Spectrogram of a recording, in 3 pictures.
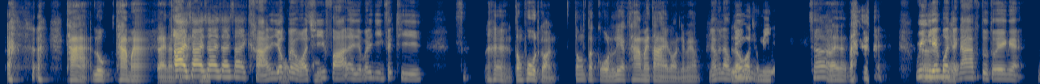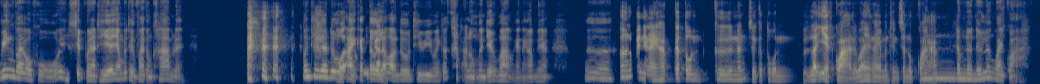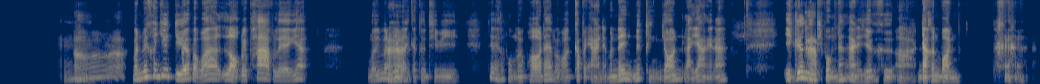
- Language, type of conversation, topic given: Thai, podcast, คุณเคยกลับไปทำงานอดิเรกสมัยเด็กอีกครั้งไหม แล้วเป็นยังไงบ้าง?
- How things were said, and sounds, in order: laugh; distorted speech; laughing while speaking: "เออ"; other background noise; laughing while speaking: "ต่าง ๆ"; laugh; laugh; mechanical hum; laugh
